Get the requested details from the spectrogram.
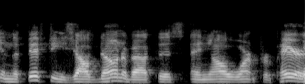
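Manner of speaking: usual speaking voice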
